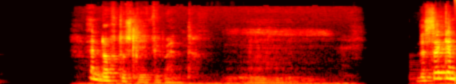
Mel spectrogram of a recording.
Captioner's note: snores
